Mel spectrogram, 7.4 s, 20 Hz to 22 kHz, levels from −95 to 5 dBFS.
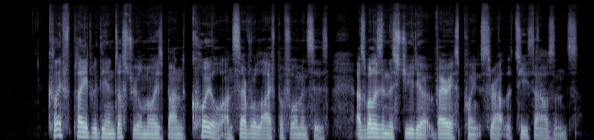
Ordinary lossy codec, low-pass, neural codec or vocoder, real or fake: none; 19.8 kHz; none; real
